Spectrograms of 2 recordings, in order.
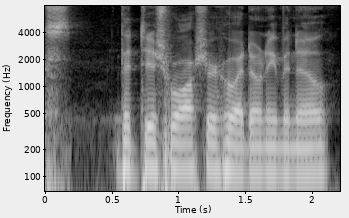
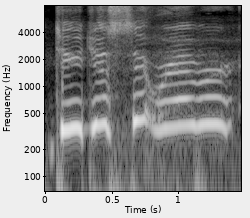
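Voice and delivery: much higher, whiny customer voice; clueless customer. Retold or imitated. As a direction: pipe up like a lost tourist. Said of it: "people come up to the bar".

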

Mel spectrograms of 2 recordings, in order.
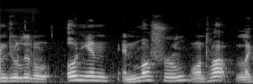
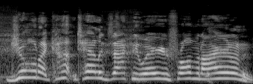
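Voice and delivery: hammed-up Irish lilt, pitched higher; mock Irish accent; 11 semitones higher than usual. Host teasing John in a mock Irish accent. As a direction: put on a jokey stage-Irish voice. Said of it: "I'm not doing this voice".

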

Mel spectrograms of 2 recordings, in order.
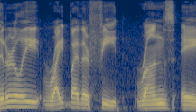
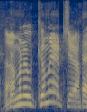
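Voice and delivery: mock tough guy; 12 semitones higher than usual. Comic acting aggressive stage persona.

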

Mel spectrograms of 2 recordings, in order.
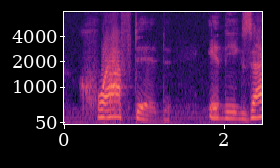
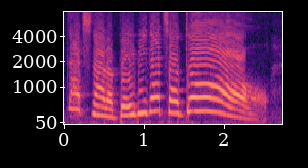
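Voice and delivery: put-on higher, louder, slow kid voice; Harry correcting grandma, higher and slow; blunt boy; 9 semitones higher, 8 dB louder, slower than usual. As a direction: spell it out slowly like a blunt little boy. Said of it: "And Harry goes".

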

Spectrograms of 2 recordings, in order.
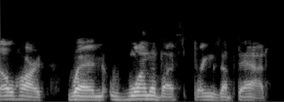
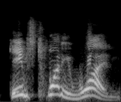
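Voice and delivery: high, loud, drawn-out disbelief; astonished realization; 10 semitones higher, 5 dB louder, much slower than usual. Real, not acted. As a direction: exclaim it slowly in amazement, pitch shooting up. Sudden realization of sibling's age.

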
